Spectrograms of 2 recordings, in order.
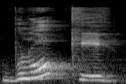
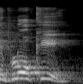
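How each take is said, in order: First: "بلوكي" stretched very slowly and loud, falling; slow emphatic repeat; drawn-out command. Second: "بلوكي" said firmly, falling; loud blunt command. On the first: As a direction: drag out "بلوكي" slowly and firmly. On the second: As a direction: snap "بلوكي" as an order. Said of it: "ما تعيطيش ليه". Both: Shown as a demonstration.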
